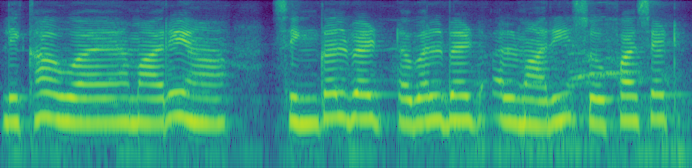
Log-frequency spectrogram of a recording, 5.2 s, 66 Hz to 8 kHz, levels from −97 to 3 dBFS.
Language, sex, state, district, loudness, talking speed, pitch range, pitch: Hindi, female, Uttar Pradesh, Lalitpur, -14 LUFS, 150 wpm, 240-265 Hz, 250 Hz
